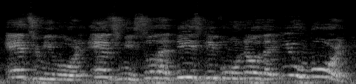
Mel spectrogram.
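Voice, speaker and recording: A man's voice: very high voice, lively intonation, moderate pace. Man playing a declamatory prophet, distant and echoey. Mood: pleading. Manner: loud, declamatory, emphatic. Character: fiery male prophet, taunting rivals, pleading with God. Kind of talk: dramatized scripture recitation. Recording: roomy live recording, distant mic, faint noise.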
